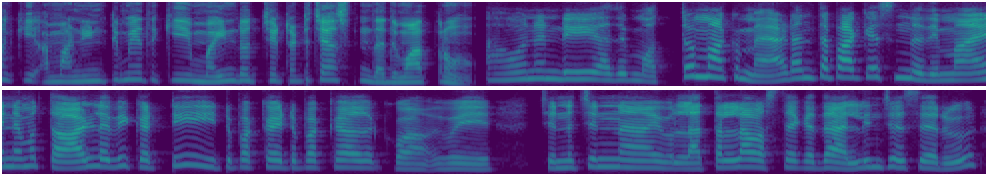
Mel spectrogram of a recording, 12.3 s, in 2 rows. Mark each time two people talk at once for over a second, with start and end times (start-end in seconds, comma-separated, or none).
none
